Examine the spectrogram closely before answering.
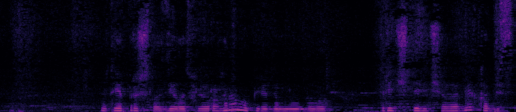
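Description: A middle-aged woman speaks calmly close to the microphone.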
